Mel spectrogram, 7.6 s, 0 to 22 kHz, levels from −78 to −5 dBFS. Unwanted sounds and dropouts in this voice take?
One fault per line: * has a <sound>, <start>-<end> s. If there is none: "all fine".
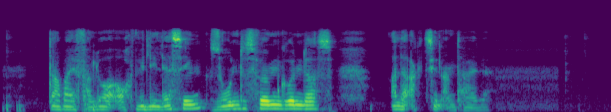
all fine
